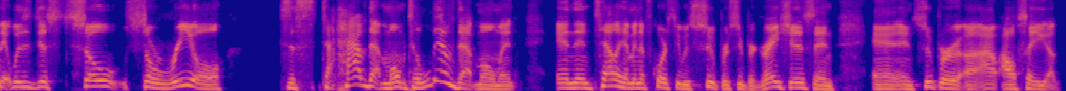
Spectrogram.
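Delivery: ordinary talk, nothing marked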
